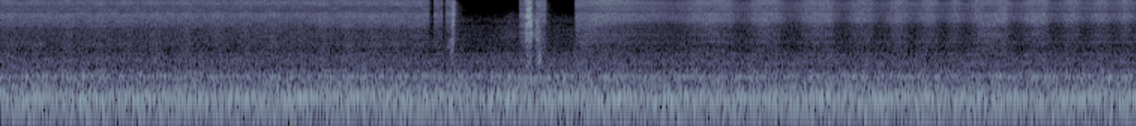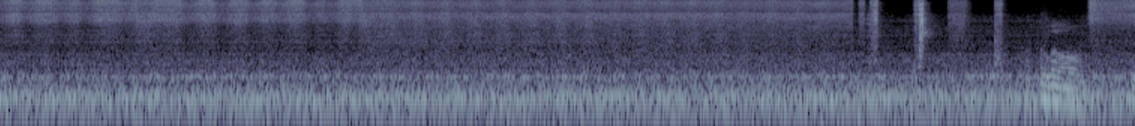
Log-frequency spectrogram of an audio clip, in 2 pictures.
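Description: Airbrush spraying paint onto a T-shirt: a steady high hiss of air, cut off briefly a few times about six seconds in, then a long run of short, quick bursts as the trigger is worked in rapid strokes, and a few more breaks near the end.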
